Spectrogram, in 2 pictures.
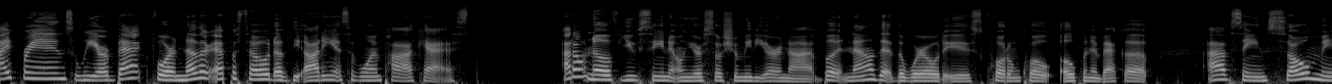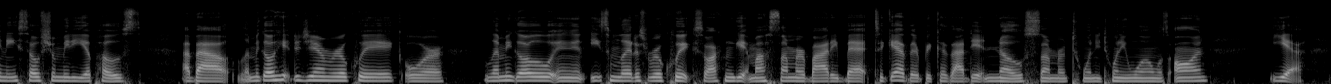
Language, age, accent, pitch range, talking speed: English, 20-39, American, 160-210 Hz, 185 wpm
